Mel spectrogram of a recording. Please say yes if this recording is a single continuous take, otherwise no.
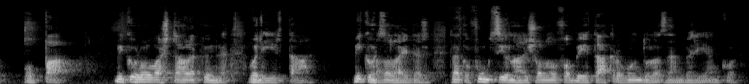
no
